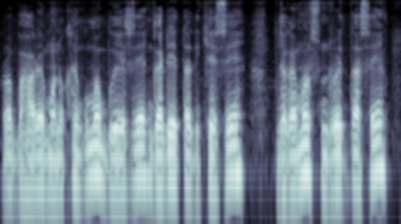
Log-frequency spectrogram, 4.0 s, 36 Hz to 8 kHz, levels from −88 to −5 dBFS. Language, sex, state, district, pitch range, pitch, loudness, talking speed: Nagamese, male, Nagaland, Kohima, 90-120 Hz, 100 Hz, -19 LUFS, 240 wpm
